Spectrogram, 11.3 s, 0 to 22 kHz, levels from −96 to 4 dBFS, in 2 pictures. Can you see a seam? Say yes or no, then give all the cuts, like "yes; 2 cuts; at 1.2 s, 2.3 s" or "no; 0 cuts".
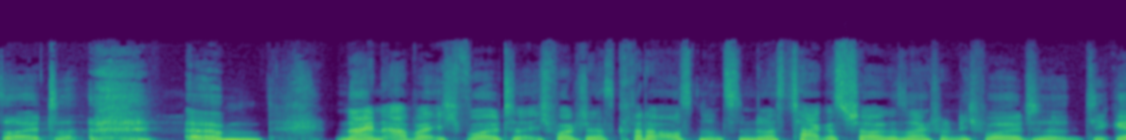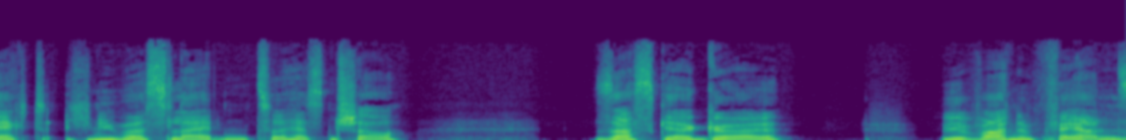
no; 0 cuts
